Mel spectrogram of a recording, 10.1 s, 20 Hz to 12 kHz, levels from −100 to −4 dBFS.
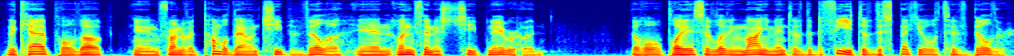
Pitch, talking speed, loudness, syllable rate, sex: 110 Hz, 165 wpm, -19 LUFS, 5.5 syllables/s, male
